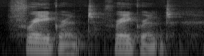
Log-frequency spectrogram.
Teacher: we barely say a vowel in this second syllable it's short it's reduced it's unstressed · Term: schwa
